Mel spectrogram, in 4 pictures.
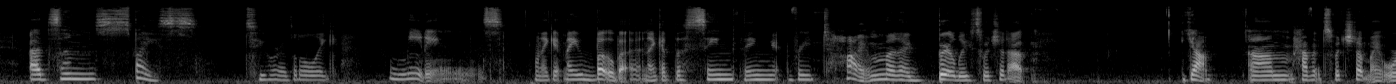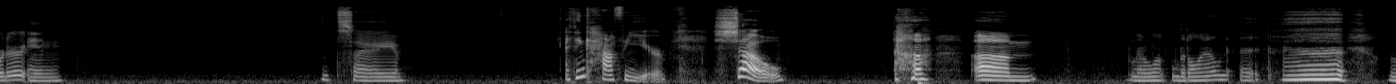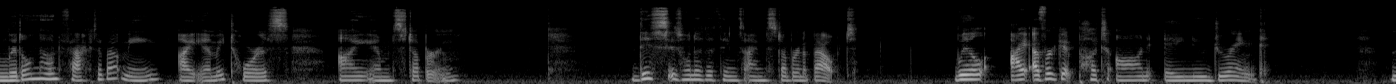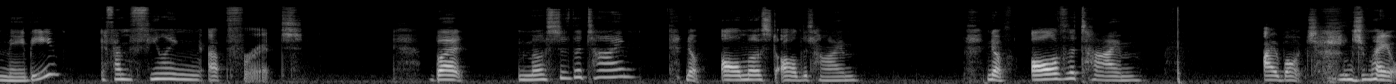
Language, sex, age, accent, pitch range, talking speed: English, female, 10-29, American, 185-225 Hz, 115 wpm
